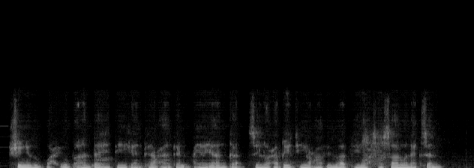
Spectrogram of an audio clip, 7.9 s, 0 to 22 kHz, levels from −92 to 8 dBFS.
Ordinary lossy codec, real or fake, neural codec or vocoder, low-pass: none; fake; vocoder, 22.05 kHz, 80 mel bands, HiFi-GAN; none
